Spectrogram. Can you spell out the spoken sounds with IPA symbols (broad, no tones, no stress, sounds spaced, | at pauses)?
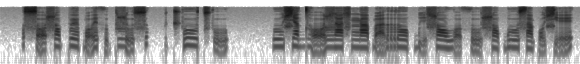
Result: s ɔ̰ ɬ ɔ p ø ɓ ɔ̰ ɪ̯ θ ṵ k ɮ ṵ s | t͡ʃʼ u t͡sʼ ṵ | u ɕ a dʱ ɔ̰ ɮ a ɬ ŋ a ɓ a̰ r o ɓ ḭ ɬ ɔ w ɔ̰ θ ṵ ɬ ɔ ɓ u s a p ɔ̰ ɕ ḛ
